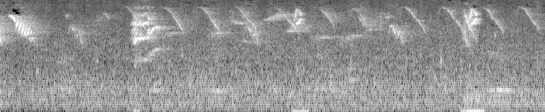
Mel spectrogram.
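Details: Softer double-collared seedeater song in the Tui Tui Zel Zel Diferenciado style, used to train young birds. Thin high slurred notes repeat steadily, with a few sharper accents at the start and end.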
